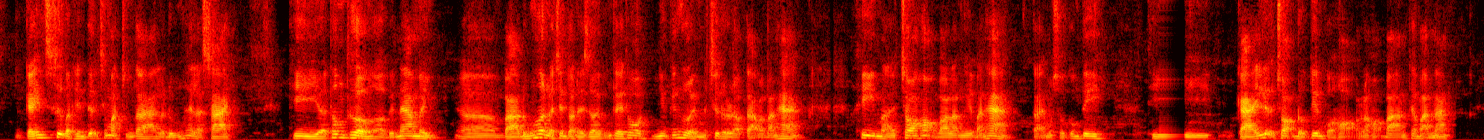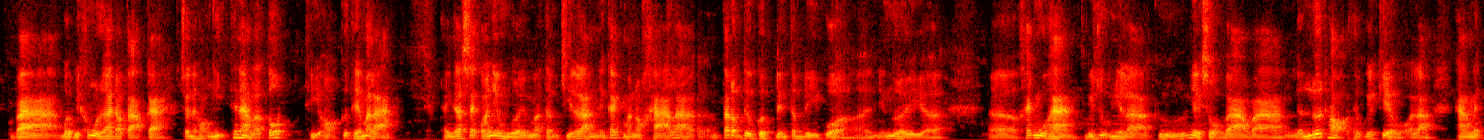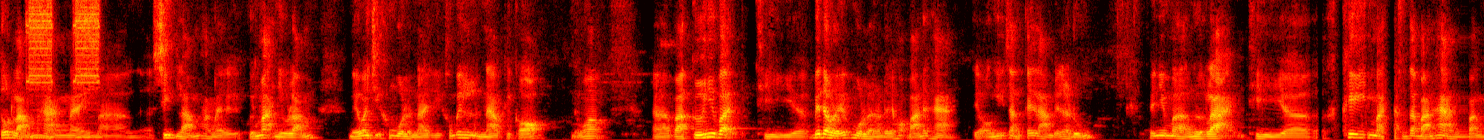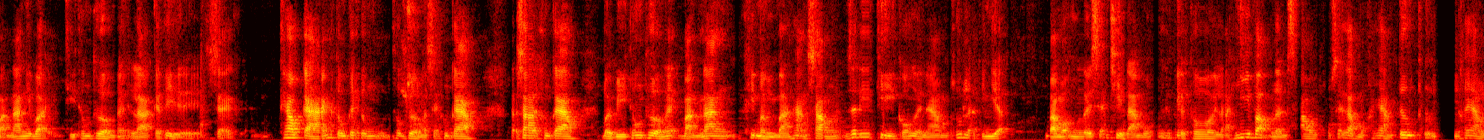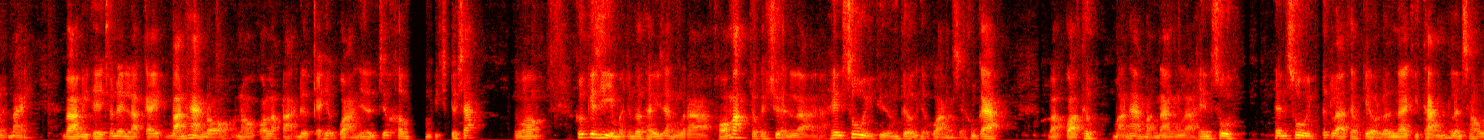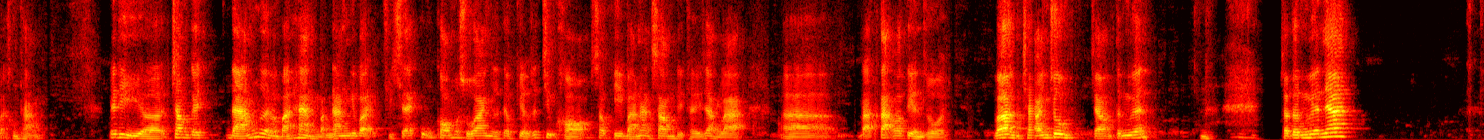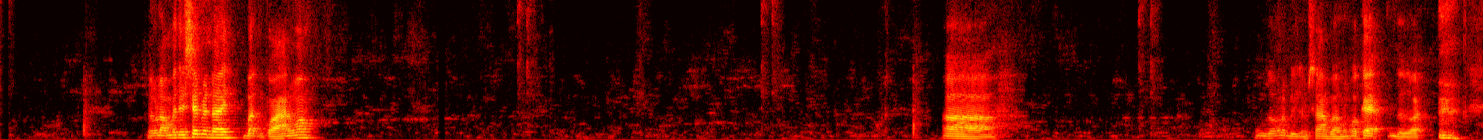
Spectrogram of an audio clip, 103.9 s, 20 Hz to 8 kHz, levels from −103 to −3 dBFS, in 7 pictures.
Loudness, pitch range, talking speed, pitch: -37 LUFS, 105-150 Hz, 255 wpm, 125 Hz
